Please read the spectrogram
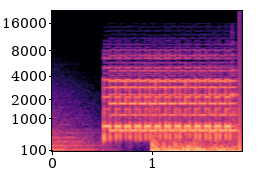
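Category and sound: household object, telephone ringing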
